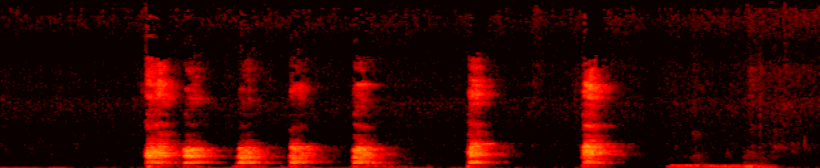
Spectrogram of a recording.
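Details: Pet Miniature Dachshund in Auckland, New Zealand, reacting to the television with a run of loud, clipped barks roughly once a second, then a pause and a lower, drawn-out sound, all over a constant low hum.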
